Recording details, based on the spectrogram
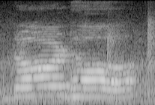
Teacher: जीभ की नोक को उलट कर कठोर तालु को झटके के साथ कुछ दूर तक छूकर किया जाता है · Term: उच्चित व्यंजन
